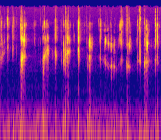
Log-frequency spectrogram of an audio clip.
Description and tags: Disgusting Chewing
eating, gum, mouth, smacking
